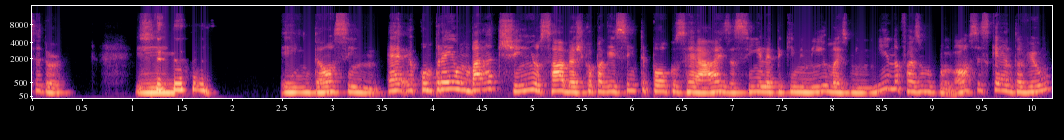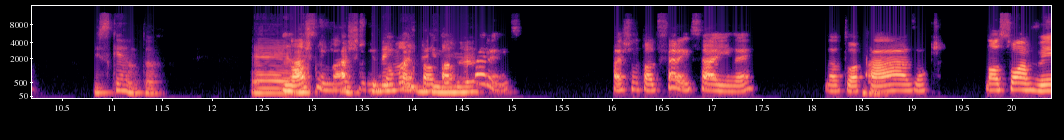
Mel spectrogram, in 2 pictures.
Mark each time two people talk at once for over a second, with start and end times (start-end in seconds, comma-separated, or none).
12.7-14.7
